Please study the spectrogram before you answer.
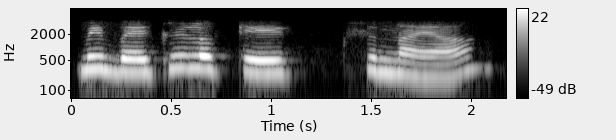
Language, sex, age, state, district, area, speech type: Telugu, female, 18-30, Telangana, Warangal, rural, conversation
